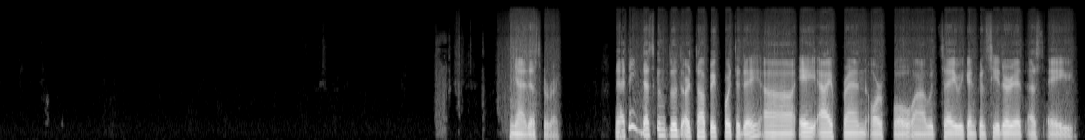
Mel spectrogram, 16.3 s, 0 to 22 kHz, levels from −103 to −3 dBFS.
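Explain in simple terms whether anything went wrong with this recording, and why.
Nothing went wrong: the speech comes across with no audible fault anywhere in the recording.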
